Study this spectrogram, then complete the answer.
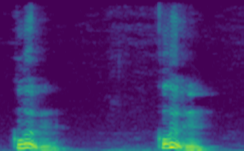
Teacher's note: for North American English, just make sure to drop or stop that T sound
